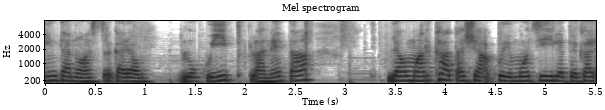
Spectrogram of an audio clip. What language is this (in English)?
Romanian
